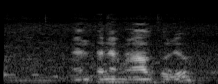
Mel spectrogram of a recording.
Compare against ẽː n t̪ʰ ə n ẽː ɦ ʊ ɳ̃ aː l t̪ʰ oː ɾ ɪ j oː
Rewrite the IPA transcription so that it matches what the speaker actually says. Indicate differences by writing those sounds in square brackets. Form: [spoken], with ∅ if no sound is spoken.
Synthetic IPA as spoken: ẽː n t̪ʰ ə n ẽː ɦ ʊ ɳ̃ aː l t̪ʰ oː ɾ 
